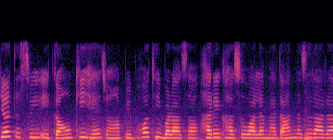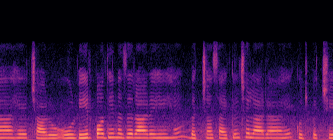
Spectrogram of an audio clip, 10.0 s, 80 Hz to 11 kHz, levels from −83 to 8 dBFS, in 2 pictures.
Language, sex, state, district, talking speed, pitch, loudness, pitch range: Hindi, female, Jharkhand, Sahebganj, 210 wpm, 285 Hz, -18 LUFS, 270-300 Hz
